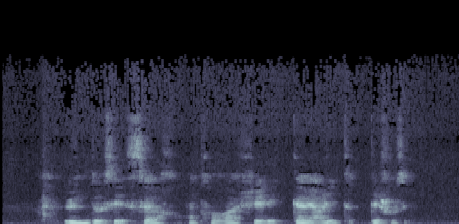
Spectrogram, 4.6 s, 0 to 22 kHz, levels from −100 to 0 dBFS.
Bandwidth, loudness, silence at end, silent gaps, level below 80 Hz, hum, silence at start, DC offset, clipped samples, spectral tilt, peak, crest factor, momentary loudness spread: 16.5 kHz; -30 LUFS; 0.5 s; none; -66 dBFS; none; 0.4 s; under 0.1%; under 0.1%; -5.5 dB/octave; -12 dBFS; 20 dB; 16 LU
